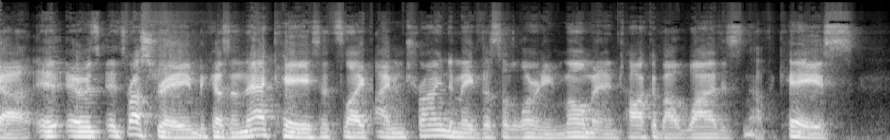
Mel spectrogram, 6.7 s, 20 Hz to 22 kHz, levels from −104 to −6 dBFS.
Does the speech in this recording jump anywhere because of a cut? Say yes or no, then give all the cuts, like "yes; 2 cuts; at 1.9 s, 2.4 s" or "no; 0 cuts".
yes; 2 cuts; at 0.9 s, 2.8 s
